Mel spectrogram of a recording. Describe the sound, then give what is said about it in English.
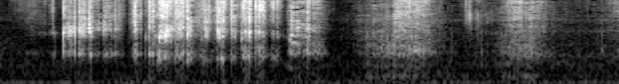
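Loud crunching of seafood-flavored snack chips, a burst of sharp crackly bites followed by softer, rhythmic chewing, with no talking. “And do the... Crunch.”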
